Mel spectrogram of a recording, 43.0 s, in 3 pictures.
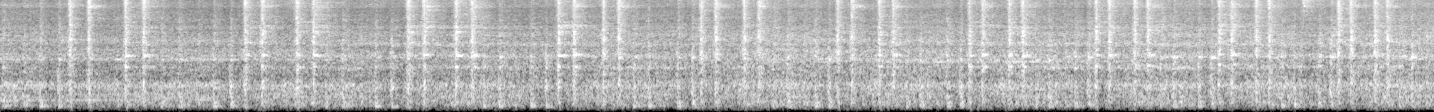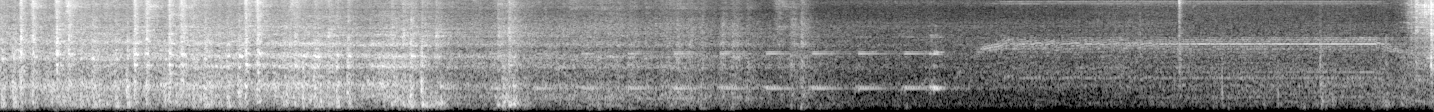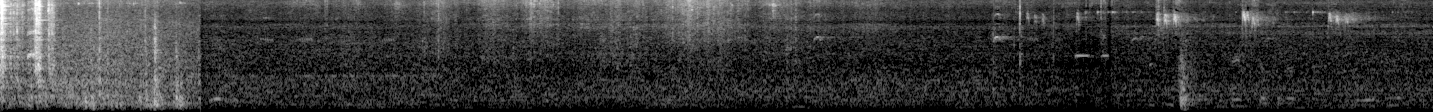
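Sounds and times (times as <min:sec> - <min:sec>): train wheels clacking over rail joints: 0:00.2 - 0:22.6
train brakes squealing: 0:22.0 - 0:29.2.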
